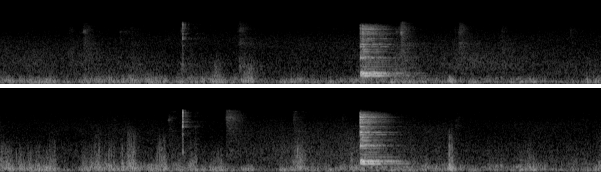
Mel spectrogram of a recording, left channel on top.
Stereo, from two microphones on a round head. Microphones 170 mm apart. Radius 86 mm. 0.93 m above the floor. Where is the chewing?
40° right (ahead or behind), 0.6 m.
